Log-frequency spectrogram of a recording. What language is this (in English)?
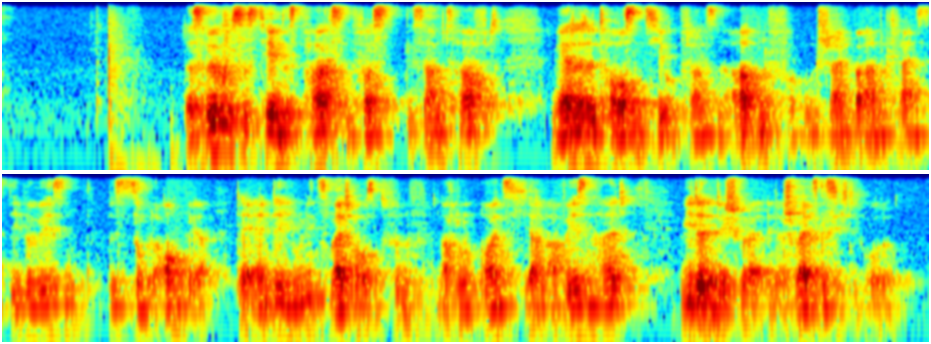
German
